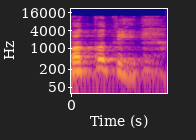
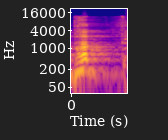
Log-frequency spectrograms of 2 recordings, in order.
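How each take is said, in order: First: An extra u vowel separates the k and t. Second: The k and t sounds are joined without a vowel. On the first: "ಭಕುತಿ ಎಂದಾಗ ಒಂದು ಸ್ವರ ಜಾಸ್ತಿ ಆಯಿತು" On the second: "ಅಲ್ಲಿ ವಿಜಾತಿಯ ವ್ಯಂಜನ ಇದೆ"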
